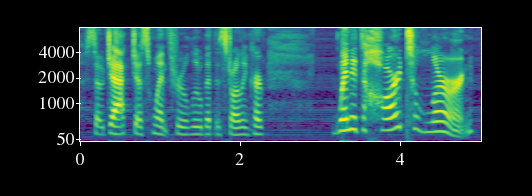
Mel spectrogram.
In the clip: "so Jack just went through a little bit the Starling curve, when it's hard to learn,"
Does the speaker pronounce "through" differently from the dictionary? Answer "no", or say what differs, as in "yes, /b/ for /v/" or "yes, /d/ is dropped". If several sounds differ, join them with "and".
no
